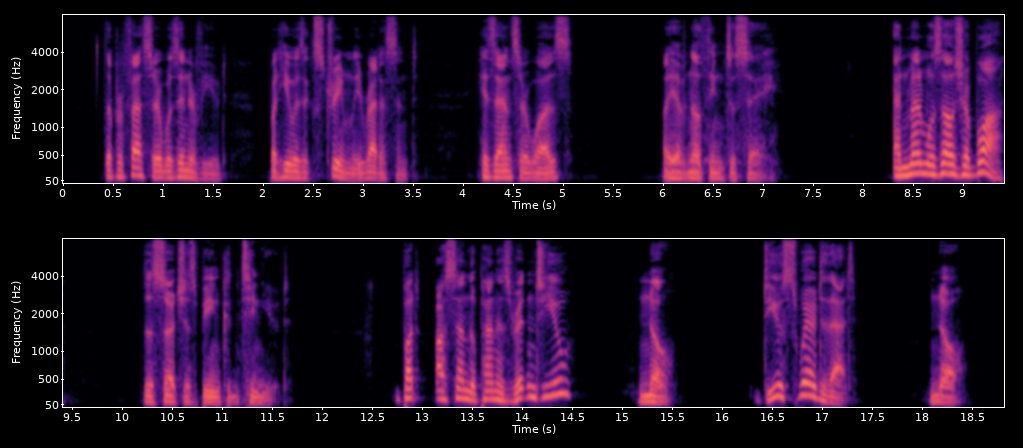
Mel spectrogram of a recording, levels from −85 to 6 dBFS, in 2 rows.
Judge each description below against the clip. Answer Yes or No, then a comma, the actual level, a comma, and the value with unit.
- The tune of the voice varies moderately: No, wide, 7.7 semitones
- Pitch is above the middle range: No, low, 110 Hz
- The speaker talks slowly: Yes, slow, 125 wpm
